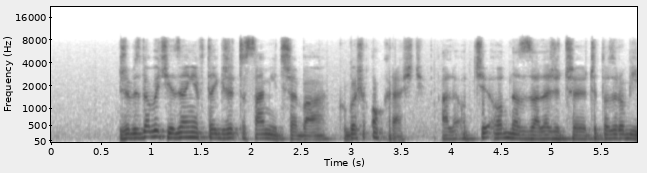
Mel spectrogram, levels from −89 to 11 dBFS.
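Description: Speech, with gain pumping throughout: loud and soft parts are squashed closer in level, with the gain swinging around 10 dB, likely from excessive microphone gain hitting a fast limiter.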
